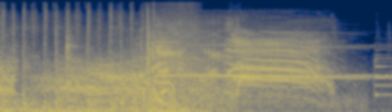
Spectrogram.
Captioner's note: screaming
